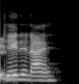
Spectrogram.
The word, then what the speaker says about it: Jaden Ivey: Jaden Ivey.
